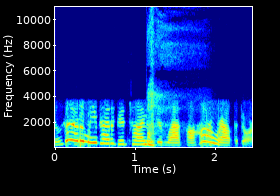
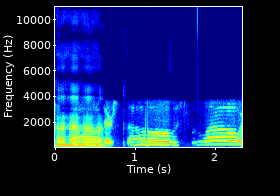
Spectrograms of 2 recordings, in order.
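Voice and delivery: drawn out; much slower than usual. Retold or imitated. Drawn-out slow kindergartner.

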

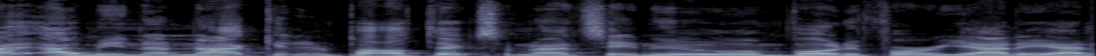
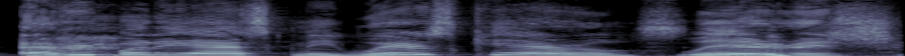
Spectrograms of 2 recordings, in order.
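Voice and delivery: Trump impression; 4 semitones higher than usual. Trump voice bit continues.

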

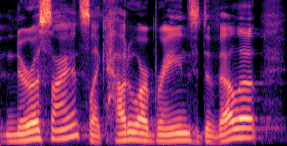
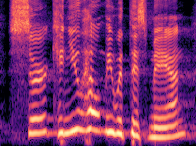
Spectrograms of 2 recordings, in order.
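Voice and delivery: higher, louder urgent ask; woman's request; 9 semitones higher, 5 dB louder than usual. Retold or imitated. The booth woman asking for help with a man, higher and louder. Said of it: "And she goes".

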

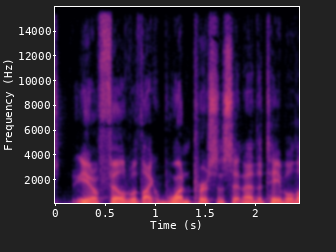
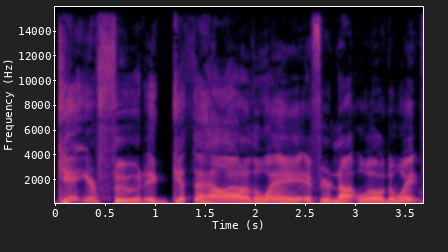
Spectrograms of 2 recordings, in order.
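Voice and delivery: much higher, incredulous are you serious lady; exasperated disbelief; 7 semitones higher than usual. Retold or imitated. Diner watching a rude customer, high incredulous outburst. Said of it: "I'm standing there going".

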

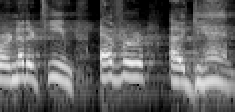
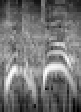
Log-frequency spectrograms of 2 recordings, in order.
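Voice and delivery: louder, higher pep talk; rousing encouragement; 8 semitones higher, 5 dB louder than usual. Retold or imitated. Dad urging small son to play baseball, rousing. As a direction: cheer him on like a coach.

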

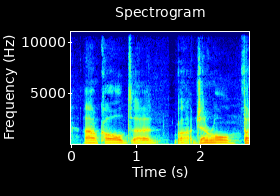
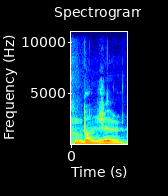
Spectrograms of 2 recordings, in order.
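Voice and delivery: mock French accent. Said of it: "start saying bonjour to people".

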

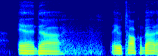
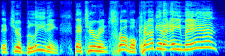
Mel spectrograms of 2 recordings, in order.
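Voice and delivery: loud sermon climb to a high shouted amen call; preaching at full force; 4 semitones higher, 11 dB louder than usual. Acted. Pastor rousing the congregation, building to a shouted amen.

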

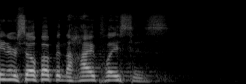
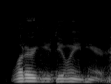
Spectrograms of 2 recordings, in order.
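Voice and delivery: still small voice; 7 semitones lower, 8 dB quieter than usual. Retold or imitated. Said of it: "what the voice said to him".

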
